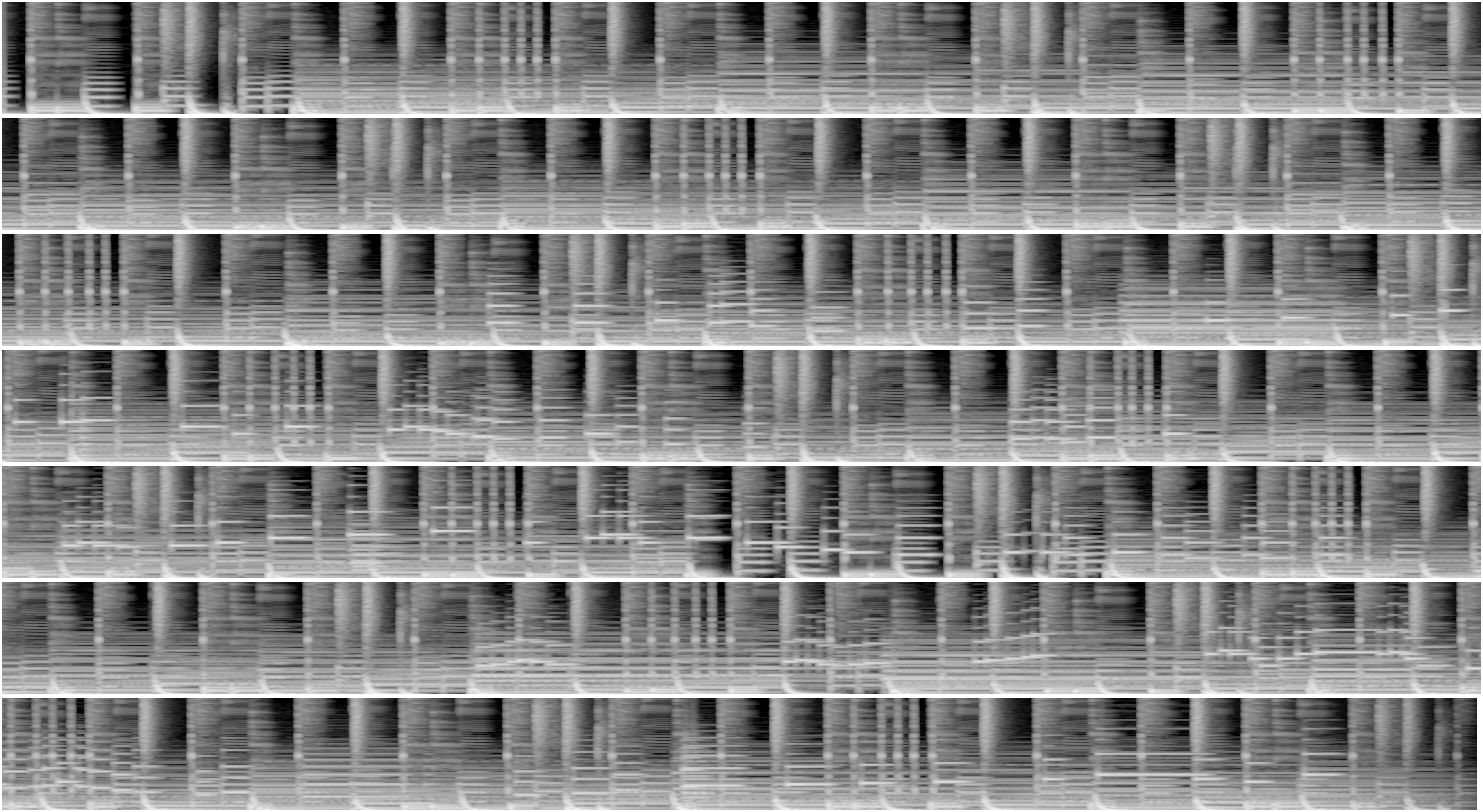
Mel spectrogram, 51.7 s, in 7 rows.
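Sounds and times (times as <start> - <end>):
funk blues music: 0.2 - 51.7.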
